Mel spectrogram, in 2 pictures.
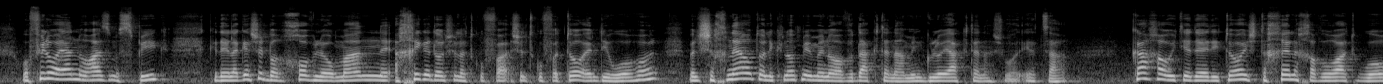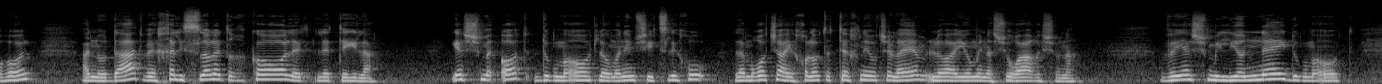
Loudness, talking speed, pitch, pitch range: -21 LUFS, 125 wpm, 185 Hz, 170-210 Hz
